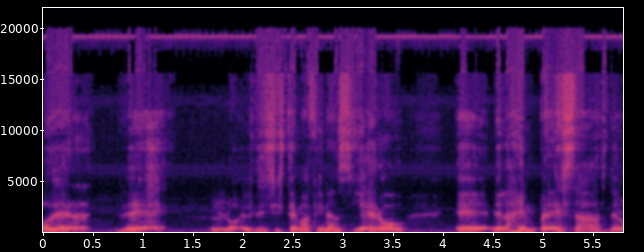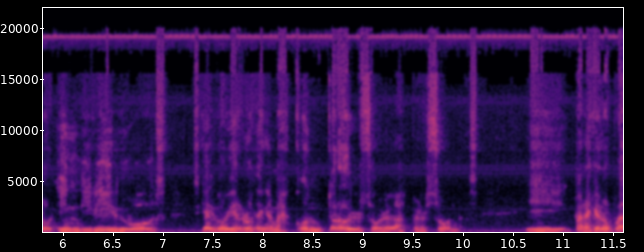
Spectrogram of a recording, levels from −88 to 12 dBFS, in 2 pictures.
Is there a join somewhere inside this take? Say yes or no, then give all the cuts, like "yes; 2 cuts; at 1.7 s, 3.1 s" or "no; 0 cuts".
no; 0 cuts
